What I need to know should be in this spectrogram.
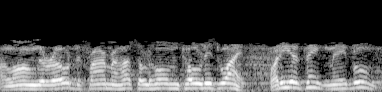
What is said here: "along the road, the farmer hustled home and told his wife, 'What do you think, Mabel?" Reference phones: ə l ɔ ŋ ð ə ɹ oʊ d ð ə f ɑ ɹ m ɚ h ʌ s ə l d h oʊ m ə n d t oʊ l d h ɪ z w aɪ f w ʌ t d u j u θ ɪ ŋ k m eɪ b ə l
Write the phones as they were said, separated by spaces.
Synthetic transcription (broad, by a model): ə l ɔ ŋ ð ə ɹ oʊ d ð ə f ɑ ɹ m ɚ h ʌ s l d h oʊ ə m t oʊ l d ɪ z w aɪ f w ʌ t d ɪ j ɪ θ ɪ ŋ k m eɪ b l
